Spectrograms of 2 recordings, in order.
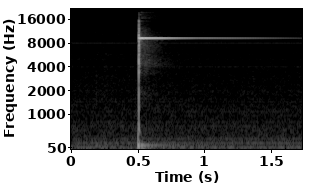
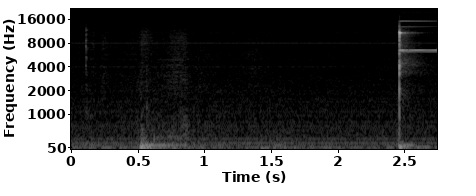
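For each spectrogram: First: non-silver clad quarter. Second: genuine silver quarter.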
